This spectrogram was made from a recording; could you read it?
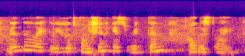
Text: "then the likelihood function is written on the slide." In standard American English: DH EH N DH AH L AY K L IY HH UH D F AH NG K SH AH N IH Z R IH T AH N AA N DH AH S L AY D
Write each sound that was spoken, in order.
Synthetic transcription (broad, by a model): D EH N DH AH L AY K L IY HH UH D F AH NG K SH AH N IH S R IH T AH N AA N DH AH S L AY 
